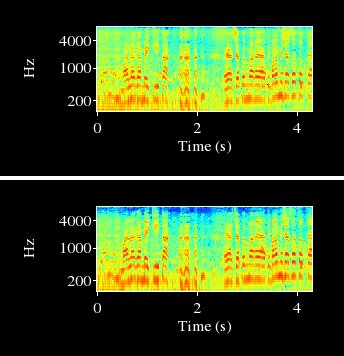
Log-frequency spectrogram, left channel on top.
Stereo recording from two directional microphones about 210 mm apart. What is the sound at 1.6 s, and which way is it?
Speech, 10° right (ahead or behind).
